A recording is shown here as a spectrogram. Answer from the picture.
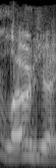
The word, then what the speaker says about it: Loggia: speaking of Sykes, Robert Loggia, is that how you pronounce his name? – It's R, as in Robert Loggia. – Loggia, thank you.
